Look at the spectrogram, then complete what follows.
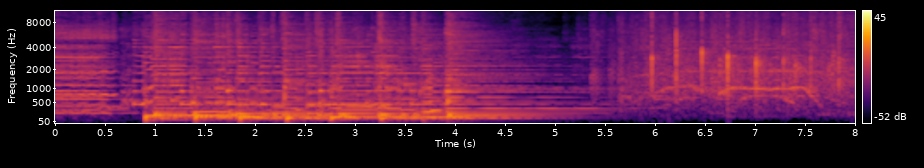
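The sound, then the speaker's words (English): A sustained musical chord fades out, and an audience breaks into steady applause, many hands clapping together at moderate volume for the last few seconds. “You clap like there are many of you out there.”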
